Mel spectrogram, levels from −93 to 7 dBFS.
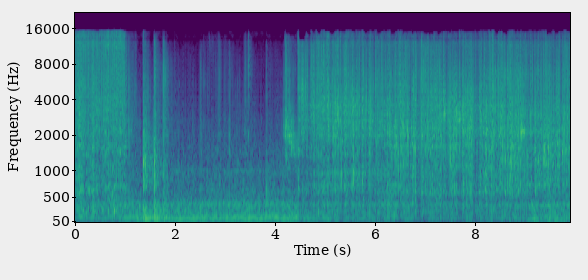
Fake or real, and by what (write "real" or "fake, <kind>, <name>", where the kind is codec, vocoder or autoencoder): fake, vocoder, BigVGAN v2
